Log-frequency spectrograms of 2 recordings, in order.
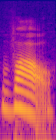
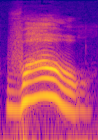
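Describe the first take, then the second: First: It is said flatly, without excitement. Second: It is said with sudden excitement.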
